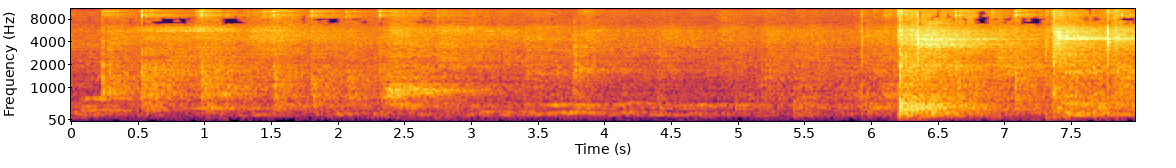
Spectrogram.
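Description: A table tennis ball clicks back and forth across a table.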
